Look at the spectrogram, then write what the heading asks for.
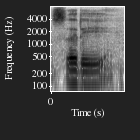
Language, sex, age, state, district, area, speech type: Tamil, male, 18-30, Tamil Nadu, Kallakurichi, rural, spontaneous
